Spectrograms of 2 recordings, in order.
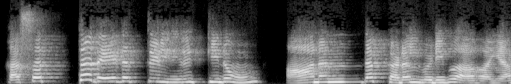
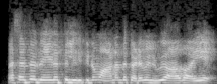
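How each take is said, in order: First: It is recited slowly with deep feeling. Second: It is recited flatly and hurriedly without feeling.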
